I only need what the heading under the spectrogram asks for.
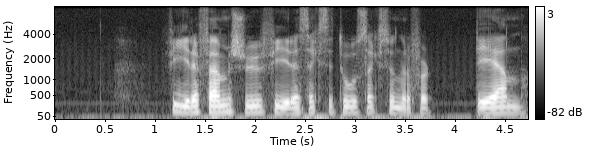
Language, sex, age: Norwegian, male, 22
